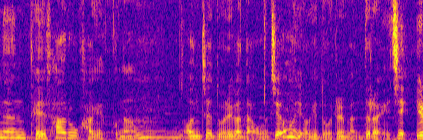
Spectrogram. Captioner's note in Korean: 흥얼거리며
